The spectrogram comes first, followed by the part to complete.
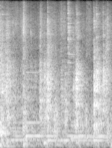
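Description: Footsteps of two people hurrying up a staircase and onto the landing, sharp regular steps about two a second.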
